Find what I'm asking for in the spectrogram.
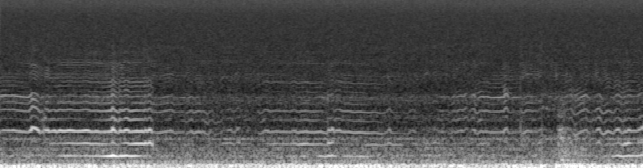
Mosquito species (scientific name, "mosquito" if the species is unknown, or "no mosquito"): Culex quinquefasciatus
